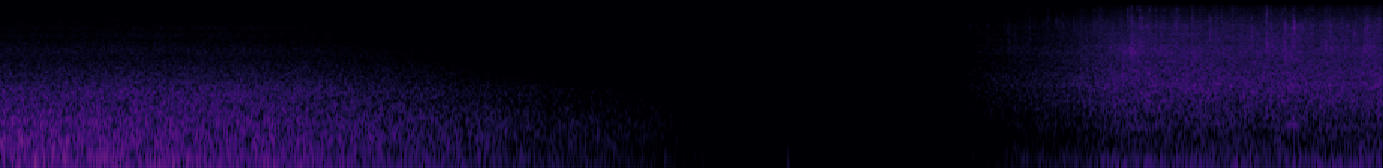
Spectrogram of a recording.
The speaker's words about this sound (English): Oh no! We can't play football today. It's raining.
